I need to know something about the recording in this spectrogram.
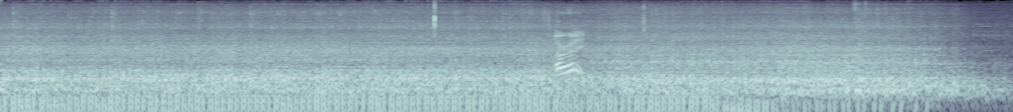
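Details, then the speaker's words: Craftsman riding mower with Briggs V-twin, driving after broken shift hub repair; even low engine drone steady as mower moves off, no grinding or clunking from transmission. Transaxle still to be adjusted further. Normal running. "there we go it is now driving tractor thankfully"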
